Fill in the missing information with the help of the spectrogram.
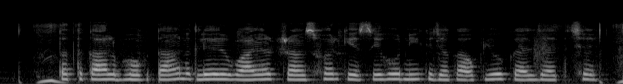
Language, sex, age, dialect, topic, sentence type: Maithili, female, 25-30, Bajjika, banking, statement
